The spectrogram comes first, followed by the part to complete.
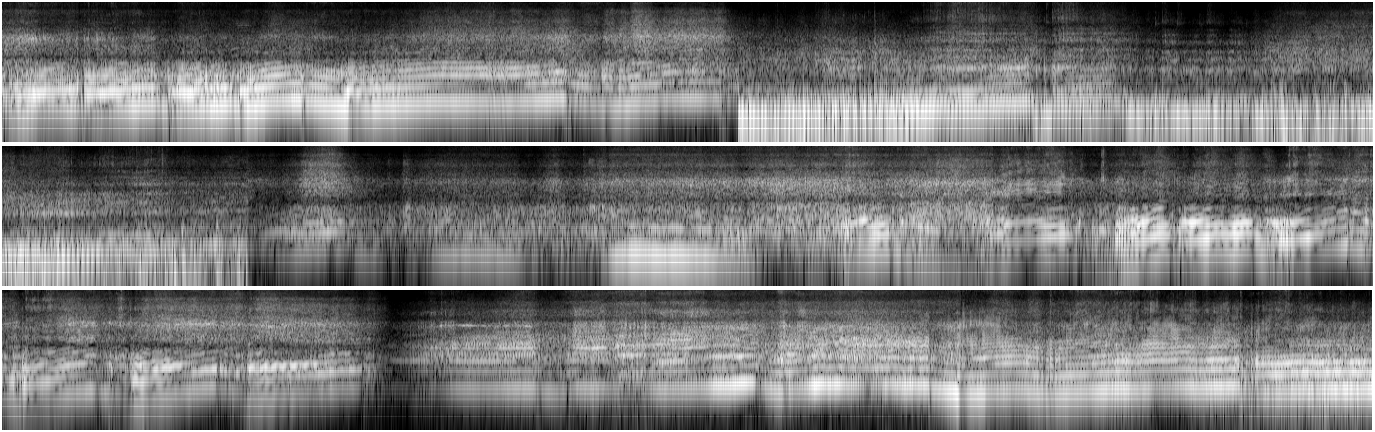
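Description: Rally car engines revving hard and falling away again and again through gear changes as the cars pass one after another. The sound changes abruptly a few times, and one stretch carries a deep rumble.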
